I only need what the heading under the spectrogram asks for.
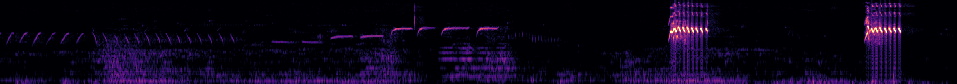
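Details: Canary singing happily: quick rolls of high, evenly repeated notes, a few steady whistled tours at a higher pitch, then two loud, piercing bursts near the end, over a low background rumble.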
